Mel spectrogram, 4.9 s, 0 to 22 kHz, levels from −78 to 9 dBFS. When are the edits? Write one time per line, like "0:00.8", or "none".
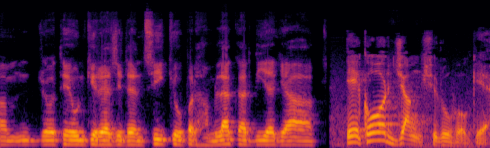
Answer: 0:03.2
